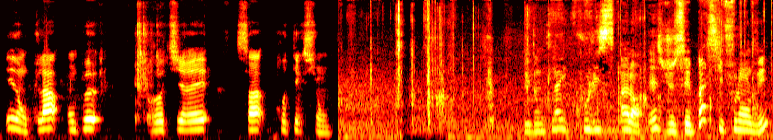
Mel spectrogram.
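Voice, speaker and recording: A man's voice: high-pitched, measured pace, pauses often, darkish tone, slight background noise. A man speaking informally as a vlogger, thinking aloud through an improvised unboxing and installation commentary. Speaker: motorcycle vlogger.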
